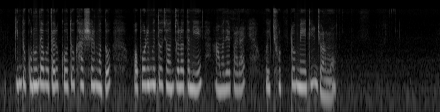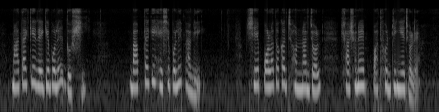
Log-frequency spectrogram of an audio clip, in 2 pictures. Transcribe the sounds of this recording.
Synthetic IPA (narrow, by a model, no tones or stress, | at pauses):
kint̪ukunod̪ɛbot̪aɾkot̪ukʰaʃeɾmɔt̪o | ɔpoɾimit̪ot͡ɕɔnt͡ɕolot̪anije | amad̪eɾpaɾae | ojt͡ɕʰoʈːomeʈiɾd͡ʑɔɾmo̰ | mat̪akeɾeɡeboled̪oʃi | babt̪akeɦeʃebolebaɡlḭ | ʃepɔlat̪ɔkad͡ʑʱɔnːad͡ʑɔl | ʃaʃoneɾpat̪ʰoɾɖiniet͡ɕolḛ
